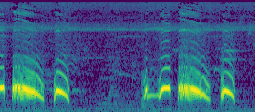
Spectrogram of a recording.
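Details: Female spotted dove call for rousing decoy birds and training young ones. Starts mid-phrase with a long buzzy falling coo and a curved note, then after a pause a full phrase: stuttering rising notes, a long coarse coo, and an arched ending.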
